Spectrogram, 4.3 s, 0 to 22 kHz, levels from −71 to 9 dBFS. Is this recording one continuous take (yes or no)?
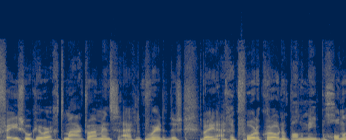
no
